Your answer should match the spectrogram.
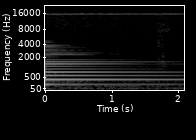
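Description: A single acoustic guitar G string, plucked once and left ringing, fading slowly as a clear sustained tone.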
